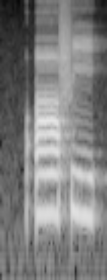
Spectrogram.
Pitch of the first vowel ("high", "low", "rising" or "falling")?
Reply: low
